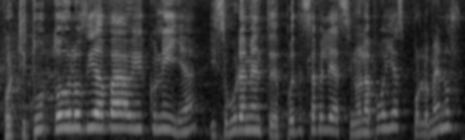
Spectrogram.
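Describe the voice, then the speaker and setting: A man with a Chilean accent performing a stand-up comedy routine on a club stage into a handheld mic, rowdy, switching between confiding asides and shouting. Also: extremely high pitch, quick pace. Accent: Chilean Spanish. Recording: live show with loud crowd and noise.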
